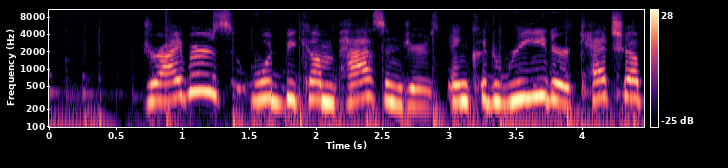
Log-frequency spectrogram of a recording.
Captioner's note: voiceover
